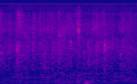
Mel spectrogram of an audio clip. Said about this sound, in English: If you don't feel ashamed, go ahead and clap.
